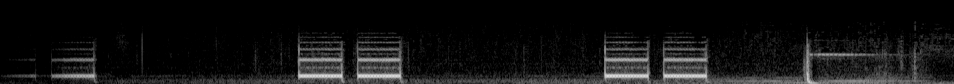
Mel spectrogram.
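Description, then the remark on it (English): A telephone rings in the British double-burst pattern, two pairs of steady electronic rings with pauses between, after a brief opening tone, ending with a click and a low hum; a call made from a phone box to Mr. Rollison's residence. No voices. “Now, look, Gillian, I must nip into this box and make a couple of phone calls.”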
